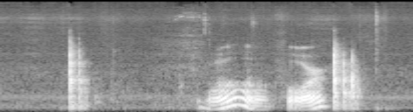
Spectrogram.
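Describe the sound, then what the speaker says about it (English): Dice rattling and clattering on a table during a board game of Lorenzo il Magnifico, a quick tap followed by two longer rolling rattles and a final clack, close and fairly quiet. "And you get to roll dice."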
